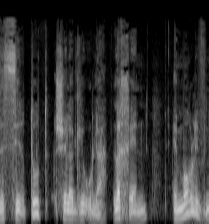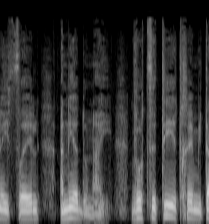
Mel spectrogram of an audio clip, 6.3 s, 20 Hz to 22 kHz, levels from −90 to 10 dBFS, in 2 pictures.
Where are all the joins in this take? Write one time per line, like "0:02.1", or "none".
none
